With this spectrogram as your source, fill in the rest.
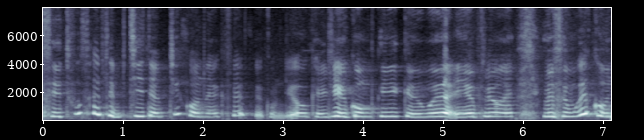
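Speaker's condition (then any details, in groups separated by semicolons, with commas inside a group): Cerebral palsy; from birth, uses wheelchair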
